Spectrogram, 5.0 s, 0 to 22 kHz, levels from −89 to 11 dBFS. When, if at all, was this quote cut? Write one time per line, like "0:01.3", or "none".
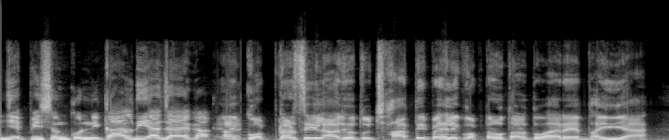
0:01.8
